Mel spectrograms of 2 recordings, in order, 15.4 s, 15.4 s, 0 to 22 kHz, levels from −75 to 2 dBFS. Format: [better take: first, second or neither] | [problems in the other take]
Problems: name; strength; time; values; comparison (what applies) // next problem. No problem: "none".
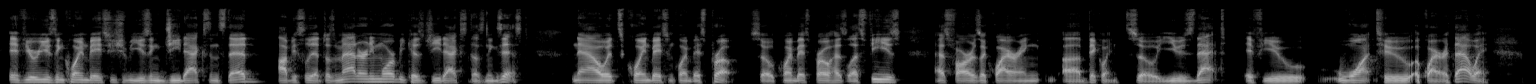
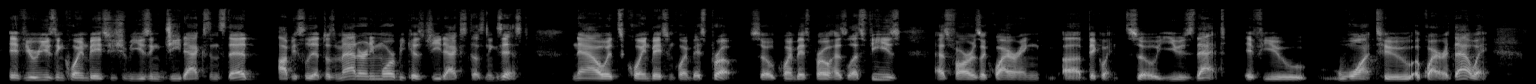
first | thin; somewhat; fading below 300 Hz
